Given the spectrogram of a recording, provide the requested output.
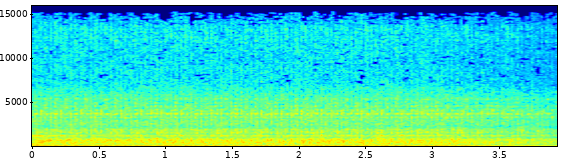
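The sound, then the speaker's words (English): A car pulls up at a rig at night and its engine rumbles steadily at idle, fairly loud, with a low knocking throb running through the whole stretch and no voices. “I was toasting some pork chops over the porch myself when I heard a car pull.”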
